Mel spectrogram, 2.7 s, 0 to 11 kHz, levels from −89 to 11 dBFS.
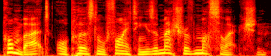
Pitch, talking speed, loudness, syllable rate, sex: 155 Hz, 220 wpm, -17 LUFS, 6.5 syllables/s, male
